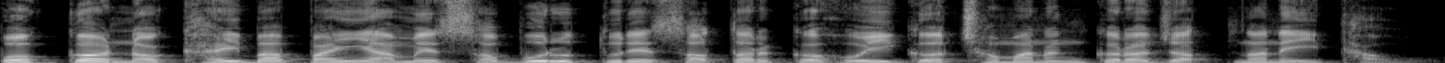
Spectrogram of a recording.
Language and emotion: Odia, neutral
